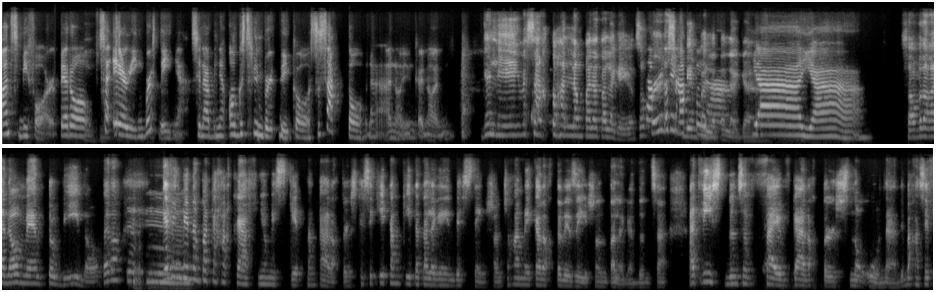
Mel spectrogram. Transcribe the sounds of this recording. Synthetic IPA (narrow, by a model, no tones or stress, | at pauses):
mɐnsbɪfo̰ɹpɛːɾo̞sɐʔɛːɹɪŋbɛɹθ̚d̪ejɲa̰sɪnaːbɪɲaʔoɡʊst̪ojʊŋbɛɹt̪̚d̪ejko̞sɐsak̚t̪o̞nɐ̰ʔɐ̰no̞̰jʊŋɡɐ̰no̞̰nɡɐlɪŋnɐsak̚t̪oɦanlɐŋpɐlat̪ɐlɐɡajonsobɛoad̪ɪŋpɐlat̪ɐlɐ̰ɡajaja | so̞bɾɐŋɐno̞mɛnt̪ʊbino̞pɛːɾo̞ɡɐlɪŋd̪ɪnːɐŋpɐɡ̚kakɐkɾaft̪̚ɲʊmɐjskɪt̪̚nɐŋkaɾɐk̚t̪ɛɹskɐsɛkiːt̪ɐŋkiːt̪ɐt̪ɐlɐɡajʊŋd̪ɪst̪ɪŋkʃont͡ʃɐkamɐjkɐɾɐk̚t̪ɛɾɪzejʃont̪ɐlɐ̰ɡa̰d̪ʊnsɐʔɐt̪list̪̚d̪ʊnsɐfajvkaɾɐk̚t̪ɛɹsnʊŋʔuːnɐ̰d̪ɪbakɐsɛ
